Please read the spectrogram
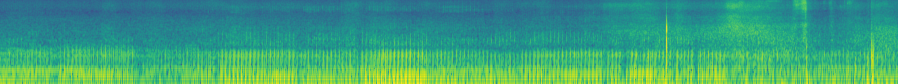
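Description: Domestic cat purring steadily close to the microphone. Near the end come two sharp clicks and a brief rustle.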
